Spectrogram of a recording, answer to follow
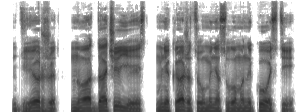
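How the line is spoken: Deep bass voice. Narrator (Russian): пробасил гигант

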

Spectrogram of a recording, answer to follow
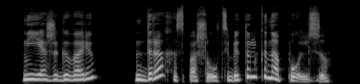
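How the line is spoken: Scoffing. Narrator (Russian): хмыкнула Хильда

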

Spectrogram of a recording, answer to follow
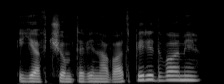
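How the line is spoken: Calm question. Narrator (Russian): спокойно спросил Арман

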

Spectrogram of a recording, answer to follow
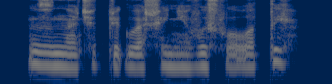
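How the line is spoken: Dry lifeless voice. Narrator (Russian): сухим безжизненным голосом спрашиваю

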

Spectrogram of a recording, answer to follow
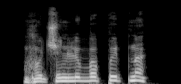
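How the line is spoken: Skeptical snort. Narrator (Russian): хмыкнул

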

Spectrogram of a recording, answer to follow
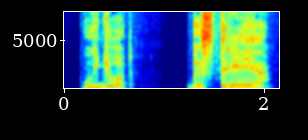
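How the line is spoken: Growled. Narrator (Russian): прорычал Серж

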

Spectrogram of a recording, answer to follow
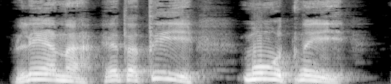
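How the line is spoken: Shout. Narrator (Russian): закричал я

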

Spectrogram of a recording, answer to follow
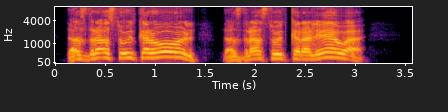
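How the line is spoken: Several voices shouting. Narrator (Russian): Несколько голосов закричали

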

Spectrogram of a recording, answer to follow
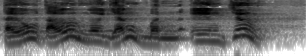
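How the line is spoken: Sudden shout. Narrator (Vietnamese): Nhậm Lợi Thân chợt quát lên

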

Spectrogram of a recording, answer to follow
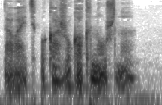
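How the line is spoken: Dragon's whisper. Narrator (Russian): прошептал дракон

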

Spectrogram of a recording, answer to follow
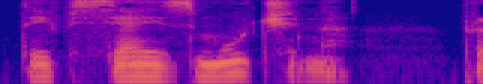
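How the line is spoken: Calm. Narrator (Russian): проговорил он спокойно

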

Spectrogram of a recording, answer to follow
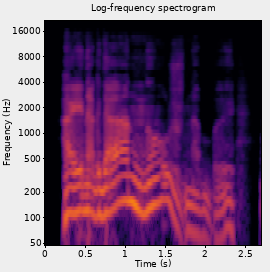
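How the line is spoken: Gloomy remark. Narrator (Russian): мрачно заметил отец Консет

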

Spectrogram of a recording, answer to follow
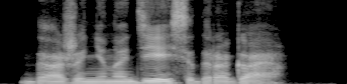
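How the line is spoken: Gloomy reply. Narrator (Russian): мрачно ответил

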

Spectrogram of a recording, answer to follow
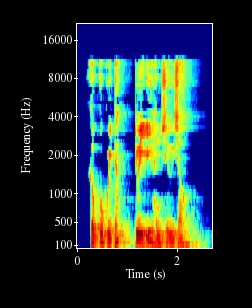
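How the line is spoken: Smiling. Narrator (Vietnamese): Vương Lâm mỉm cười

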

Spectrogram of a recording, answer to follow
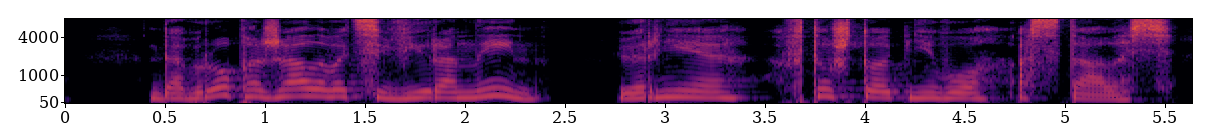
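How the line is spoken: Soft pleasant voice. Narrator (Russian): произнесла неожиданно мягким и приятным голосом

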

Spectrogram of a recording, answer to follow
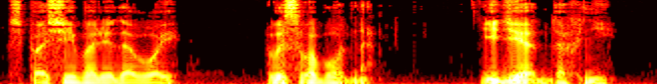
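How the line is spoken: Soft, gentle. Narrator (Russian): мягко добавил я

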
